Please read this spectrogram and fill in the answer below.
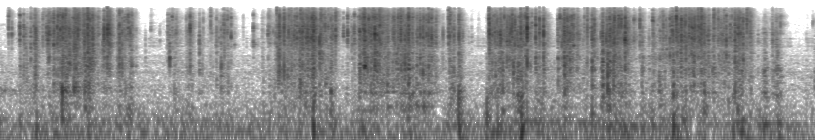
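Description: Aluminium foil wrapper crinkling and rustling as it is peeled open and unfolded from a wedge of cheese, in crackly bursts with a couple of brief pauses.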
